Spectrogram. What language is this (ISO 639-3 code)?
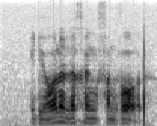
afr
